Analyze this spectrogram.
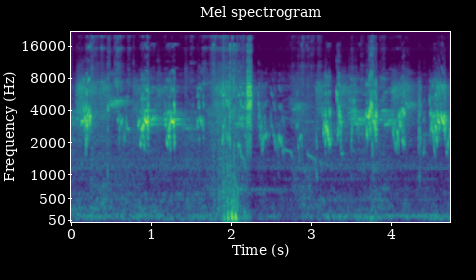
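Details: Budgies courting and mating keep up a busy chatter of quick chirps and warbles, broken by one sharp thump or knock near the middle, over a low background hum.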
